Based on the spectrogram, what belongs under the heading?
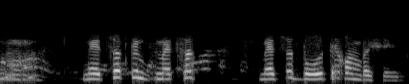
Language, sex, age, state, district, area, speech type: Assamese, female, 18-30, Assam, Barpeta, rural, conversation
